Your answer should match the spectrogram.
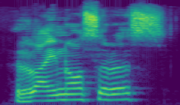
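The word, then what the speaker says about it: rhinoceros: अच्छा, यहां पर देखिए राइनोसरस, राइनोसरस में या रिदम में आप देख रहे हैं एच से पहले क्या आ रहा है, आर, यहां पर एच का साउंड ही नहीं है।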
